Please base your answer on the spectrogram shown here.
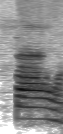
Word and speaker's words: เศร้า: เอา เส่า ไม่ โท เศร้า นะ คะ สศ ศาลา ร เรือ เรา อ่าน ออก เสียง เป็น ส เสือ นะ คะ คำ ว่า เศร้า ค่ะ นัก เรียน และ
